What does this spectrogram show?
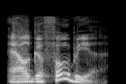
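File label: "algophobia", British English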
